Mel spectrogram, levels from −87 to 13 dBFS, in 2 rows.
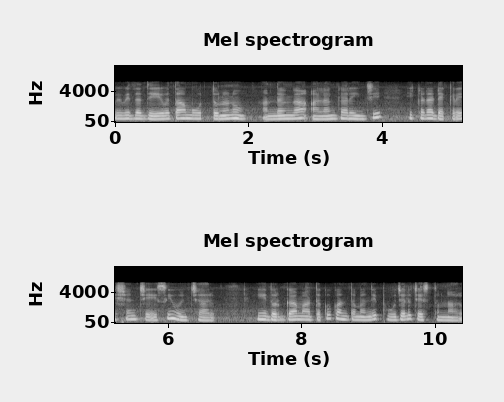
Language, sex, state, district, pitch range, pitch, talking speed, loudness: Telugu, female, Andhra Pradesh, Srikakulam, 175-205 Hz, 185 Hz, 75 wpm, -15 LUFS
